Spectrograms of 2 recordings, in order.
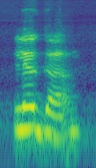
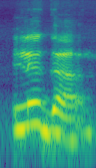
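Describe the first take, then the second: No difference in how they are said.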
